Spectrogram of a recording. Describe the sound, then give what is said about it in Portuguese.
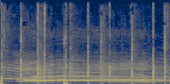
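Scattered, irregular clapping from a small studio audience on the TV show Saia Justa, fairly loud, with a sustained voice cheering and calling out over the claps throughout as two guests are welcomed. “Vocês que estão aqui estúdio. Vamos aplaudir hoje por voltar.”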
